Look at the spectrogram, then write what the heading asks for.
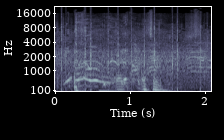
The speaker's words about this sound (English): Round of a fucking applause, G.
